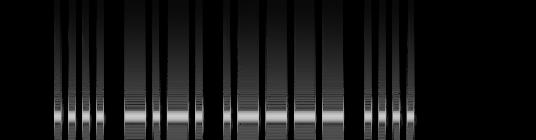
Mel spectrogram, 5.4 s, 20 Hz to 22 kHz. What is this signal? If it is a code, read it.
Morse code, heard as a keyed tone, about 17 wpm, 700 Hz. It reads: HC1H
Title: DXCC-100 Call Signs - 4 Characters - Repeated 2x - 17wpm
